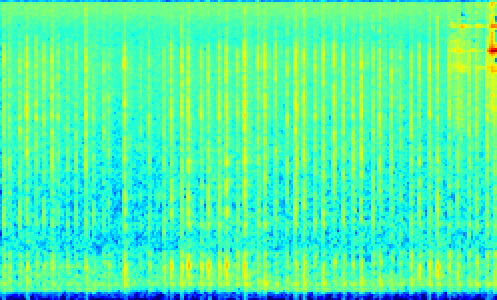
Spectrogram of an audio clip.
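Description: Fingertips and nails rub and scratch across the front face of a medium-size, hollow yellow Vegetable Thins cardboard cracker box, probably filled with crackers, lying on a chair. The result is a rapid, uneven string of short, dry, papery scratches and taps, with a brief louder, brighter scrape at the very end.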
